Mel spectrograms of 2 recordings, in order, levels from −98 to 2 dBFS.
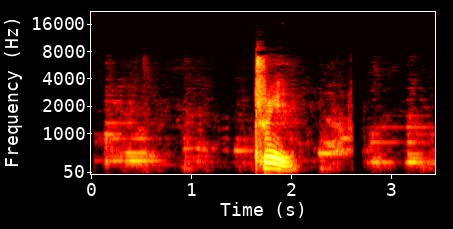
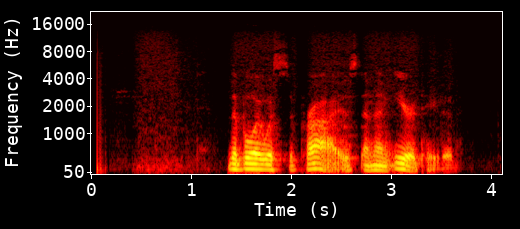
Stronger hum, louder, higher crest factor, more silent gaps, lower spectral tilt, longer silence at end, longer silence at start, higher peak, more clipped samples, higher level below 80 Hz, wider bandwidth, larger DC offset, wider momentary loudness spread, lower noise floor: neither; first, -15 LUFS vs -27 LUFS; about the same, 20 dB vs 20 dB; first, 2.64-2.71 s vs none; second, -4.5 dB/octave vs -10 dB/octave; second, 0.15 s vs 0.5 s; second, 0.15 s vs 1.35 s; first, -2 dBFS vs -8 dBFS; neither; about the same, -64 dBFS vs -66 dBFS; first, 9.2 kHz vs 7.6 kHz; neither; first, 26 LU vs 18 LU; second, -50 dBFS vs -68 dBFS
